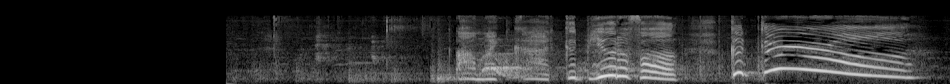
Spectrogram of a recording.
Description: Human speech with clip-clop and kids talking in the background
